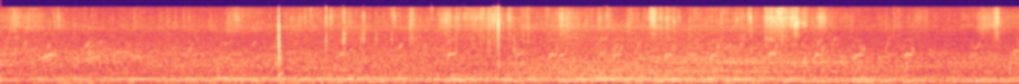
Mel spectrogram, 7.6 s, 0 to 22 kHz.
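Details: Taiwan hill partridge family of five happily searching for food in Dashue Mountain National Park, Dong-xi District, Taichung City, on January 18, 2021; soft, short low chirps come irregularly through a steady low rumble of background noise.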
